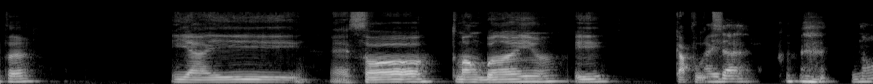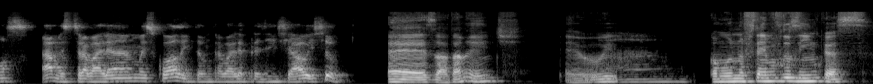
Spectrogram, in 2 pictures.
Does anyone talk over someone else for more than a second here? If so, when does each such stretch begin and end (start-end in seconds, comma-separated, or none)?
none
